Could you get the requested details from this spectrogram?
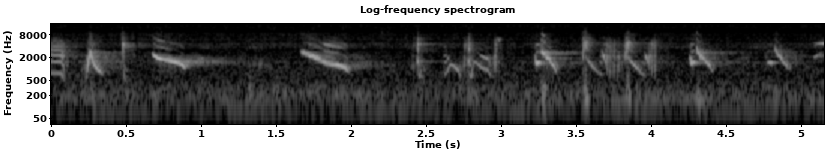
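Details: A male superb lyrebird singing on his dancing mound in Sherbrooke Forest Park, Victoria, copies a yellow-tailed black cockatoo: drawn-out, wailing notes sliding downward, woven among quick sharp chirps and clicks.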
